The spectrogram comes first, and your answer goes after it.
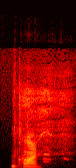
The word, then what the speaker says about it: Klein: Klein. Klein. You You're actually said it Jared right the Klein. first time. Usually people say clean right away, but I corrected myself, didn't I?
